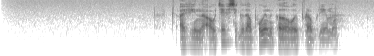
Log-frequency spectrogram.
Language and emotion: Russian, neutral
